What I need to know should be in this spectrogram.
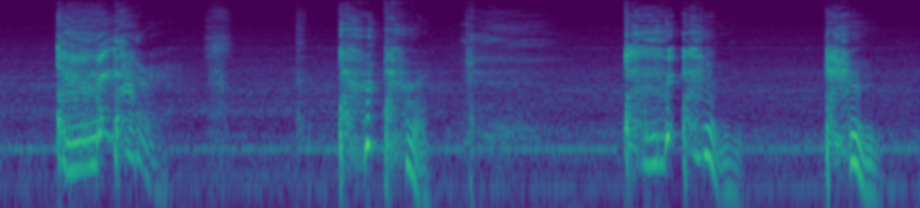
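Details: Adult man, sick with an extremely stuffy nose, has a deep, wet, horrible cough: a wet productive cough.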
